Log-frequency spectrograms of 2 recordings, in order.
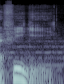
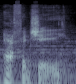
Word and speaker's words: effigy: Ooh, an effigy. I know it's effigy. I have a friend who pronounces it effigy, and I feel the need to make fun of him every time.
